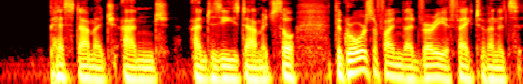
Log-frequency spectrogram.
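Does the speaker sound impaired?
No.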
